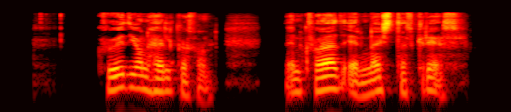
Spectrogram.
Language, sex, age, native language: Icelandic, male, 30-39, Icelandic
